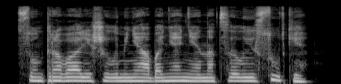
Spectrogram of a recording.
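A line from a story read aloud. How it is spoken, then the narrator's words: Dejected voice. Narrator (Russian): упавшим голосом произнес Адам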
